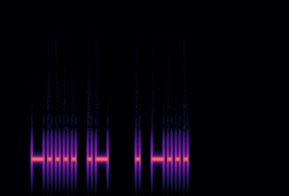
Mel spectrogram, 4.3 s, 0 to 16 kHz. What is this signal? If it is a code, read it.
Morse code, heard as a keyed tone, about 20 wpm, 700 Hz. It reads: 6A EB
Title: Field Day Exchanges Encore - 20wpm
